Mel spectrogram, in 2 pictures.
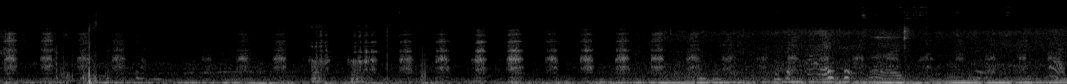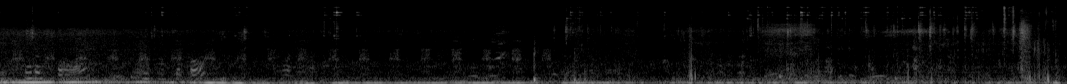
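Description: Dogs playing, with a dog whimpering, and a run of quick, evenly spaced short sounds over the first several seconds; a person laughs about nine seconds in.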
